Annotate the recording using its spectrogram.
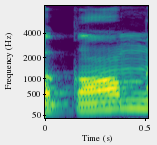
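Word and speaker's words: comb: अब यहाँ पर दोनों जगहों पर आप देख सकते हैं एम के बाद बी आया है, इसलिए हम लास्ट पे, आप यहाँ पर ये उर्दू वाला प्रोनाउंसिएशन देखें, दोनों जगहों पर लास्ट पे मीम है ना कि बी है, तो इसलिए हमने एम का प्रोनाउंसिएशन किया है, बी को साइलेंट रखा है।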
